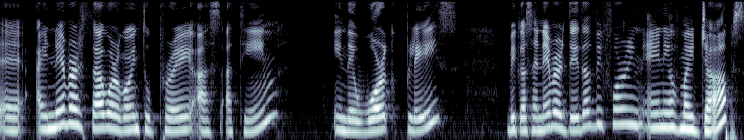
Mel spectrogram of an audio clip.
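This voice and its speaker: A high-pitched woman with a Spanish accent, at a moderate pace with ordinary pitch variation. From Venezuela. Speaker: church summer intern. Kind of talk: casual interview chat.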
